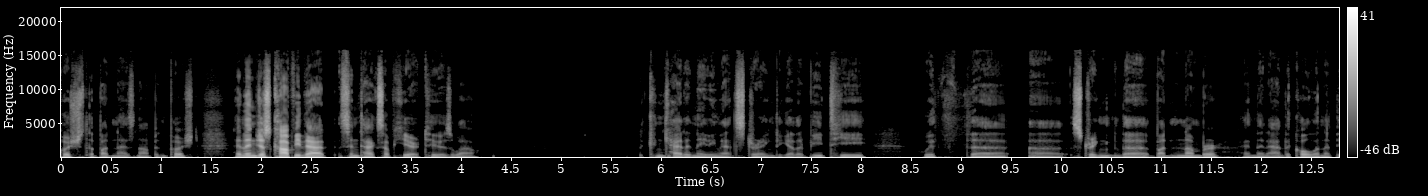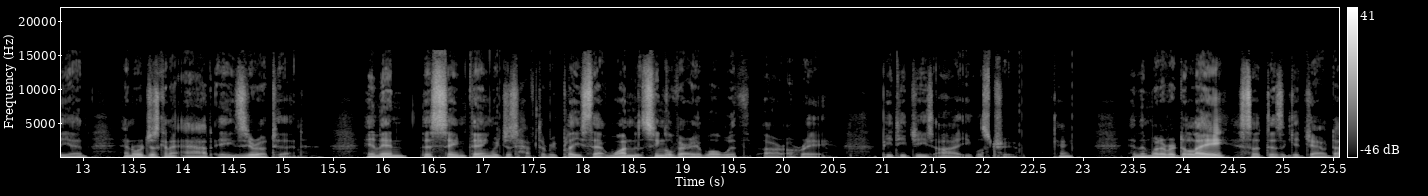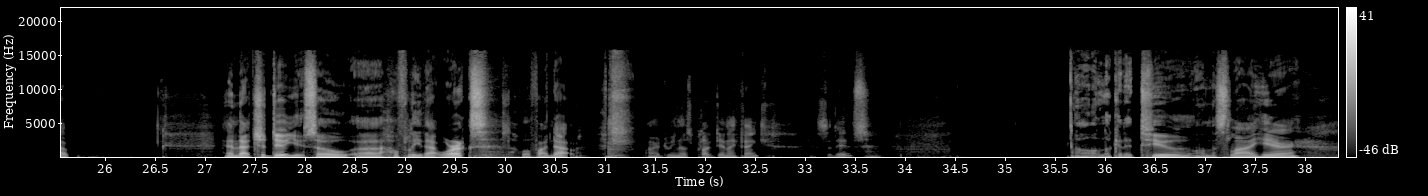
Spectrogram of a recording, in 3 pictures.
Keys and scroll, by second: 4.9 shift+super+c, 6.4 shift+super+v, 18.0 shift+super+c, 20.1 shift+super+v, 26.6 shift+super+s.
